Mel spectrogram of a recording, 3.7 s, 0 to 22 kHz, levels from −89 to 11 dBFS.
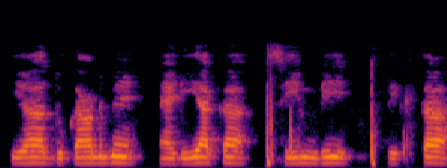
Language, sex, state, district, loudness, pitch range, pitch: Hindi, male, Bihar, Saran, -22 LUFS, 130-140 Hz, 135 Hz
